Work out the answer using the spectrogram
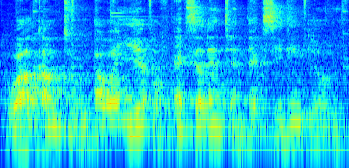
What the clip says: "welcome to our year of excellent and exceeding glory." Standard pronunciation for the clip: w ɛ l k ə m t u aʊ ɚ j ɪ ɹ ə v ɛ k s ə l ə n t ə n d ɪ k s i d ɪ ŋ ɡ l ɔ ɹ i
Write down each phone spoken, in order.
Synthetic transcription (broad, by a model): w ɛ l k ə m t u aʊ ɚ j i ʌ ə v ɛ k s ə l ə n t ə n d ɪ k s i d ɪ ŋ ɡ l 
